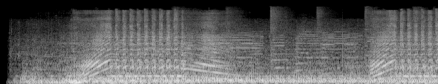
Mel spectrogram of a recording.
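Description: Motorcycle engine revving twice, its pitch rising sharply and then falling away, over background music with a steady beat.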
